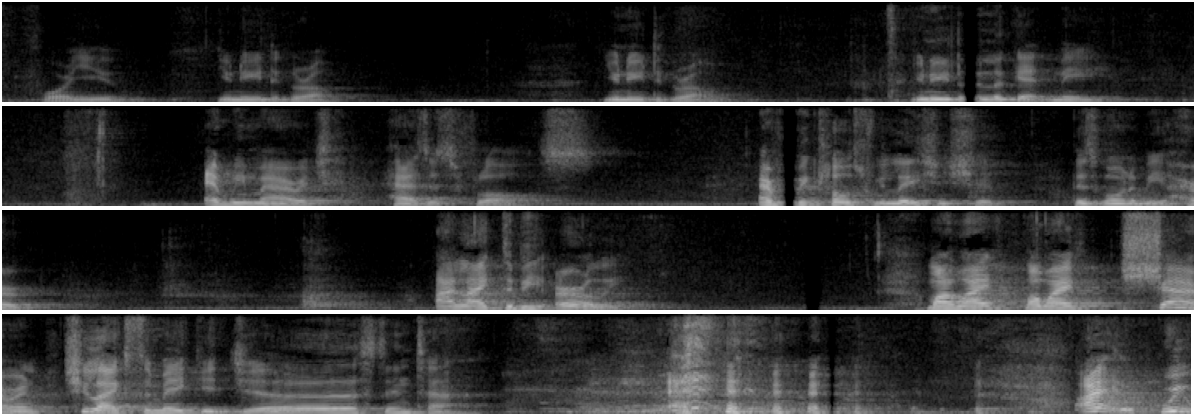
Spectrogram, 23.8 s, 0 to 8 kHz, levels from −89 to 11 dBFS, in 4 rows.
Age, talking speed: 40-59, 125 wpm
